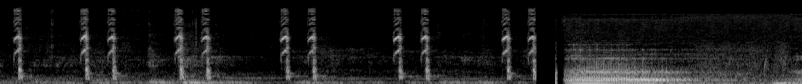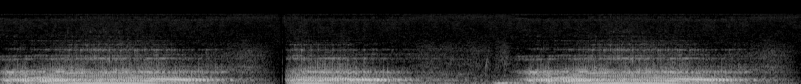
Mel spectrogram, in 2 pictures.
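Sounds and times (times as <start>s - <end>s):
squirrel chirping: 0.0s - 2.2s, 2.8s - 3.3s, 3.9s - 4.4s, 5.0s - 5.4s
crocodilian growling roars: 5.6s - 16.0s.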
